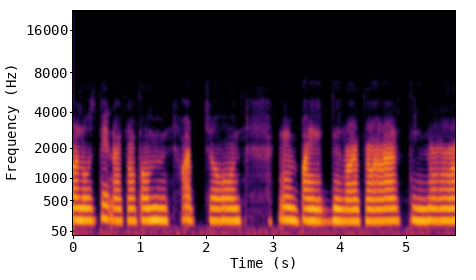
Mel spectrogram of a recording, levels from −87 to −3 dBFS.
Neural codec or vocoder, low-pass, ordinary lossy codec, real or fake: autoencoder, 22.05 kHz, a latent of 192 numbers a frame, VITS, trained on many speakers; 7.2 kHz; none; fake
